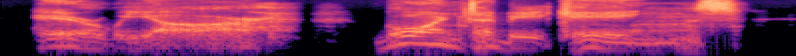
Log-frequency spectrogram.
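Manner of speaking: put-on piratey guy voice. Voicing Echo firing bolts: piratey guy voice. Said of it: "in a voice of a kind of a piratey guy".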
